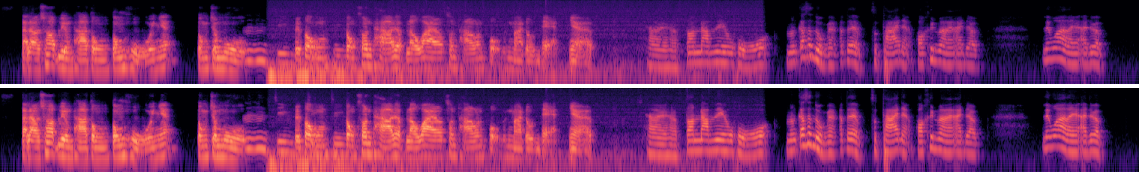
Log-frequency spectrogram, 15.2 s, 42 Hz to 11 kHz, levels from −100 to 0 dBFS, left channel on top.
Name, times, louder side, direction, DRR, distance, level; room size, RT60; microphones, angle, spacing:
voice 1, 0.3-2.3 2.6-3.3 3.9-7.9, right 3 dB, 25° right, 0.3 m, -27 dB
voice 2, 3.2-4.7 8.6-13.1 13.9-14.7, right 6 dB, 90° right, 0.4 m, -35 dB
sound 1, 3.6-10.2, left 3 dB, 55° left, 0.7 m, -44 dB
2.2 x 2.1 x 2.6 m
head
